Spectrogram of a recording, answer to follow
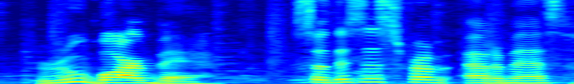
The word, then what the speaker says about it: Rhubarbe: How do you pronounce? Rhubarb? Rhubarbe.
